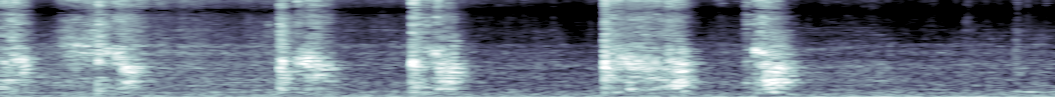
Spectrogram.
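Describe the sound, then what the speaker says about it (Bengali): Mustard, poppy seed and green chili paste gets stirred and scraped in a pan, giving several short, fairly close scraping strokes at an uneven rhythm over a steady low hum, with no talking. "সর্ষে পোস্ত কাঁচা লঙ্কা বাটা একটু ভালোভাবে নেড়ে টেনে নিলাম"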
